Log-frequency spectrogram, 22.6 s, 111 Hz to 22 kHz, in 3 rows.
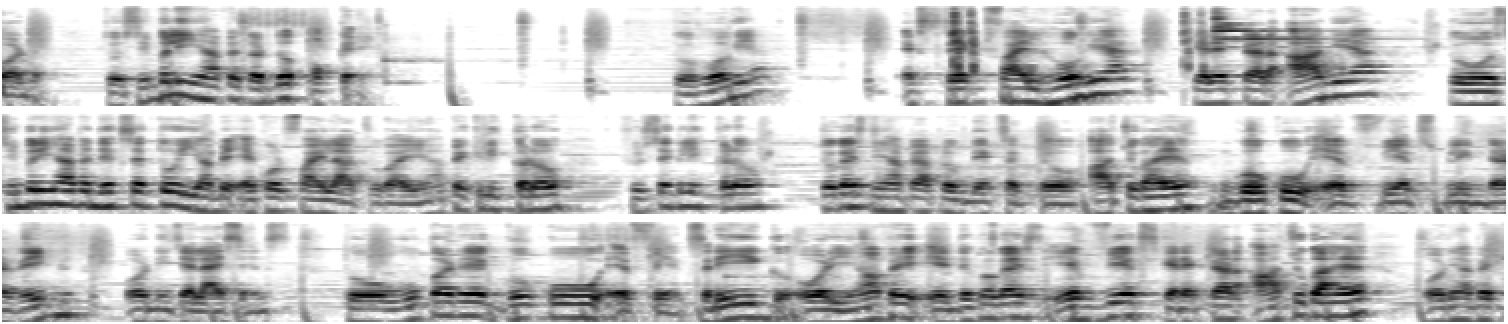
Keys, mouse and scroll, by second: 2.0 click, 19.4 click.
